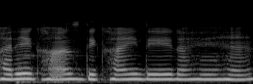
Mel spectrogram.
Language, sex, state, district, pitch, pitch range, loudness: Hindi, female, Bihar, Bhagalpur, 235 Hz, 230-240 Hz, -27 LUFS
